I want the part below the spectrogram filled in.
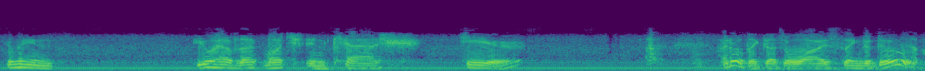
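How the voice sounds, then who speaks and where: An actor playing a weary, firm, practical nephew in an old-time radio drama. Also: male voice, medium pitch, takes it slowly, natural voice. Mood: practical, solicitous. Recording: tinny, noisy old radio recording with hum.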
